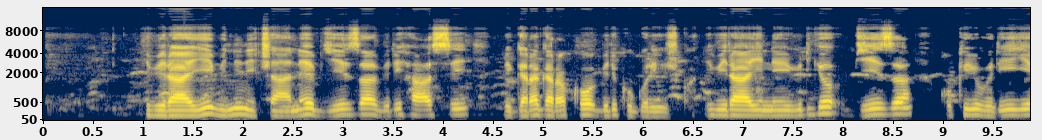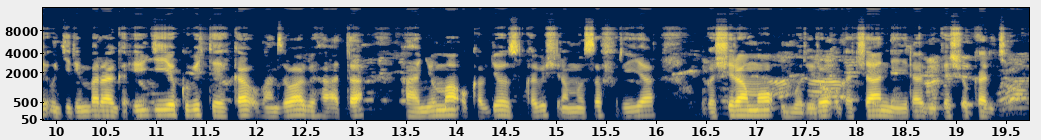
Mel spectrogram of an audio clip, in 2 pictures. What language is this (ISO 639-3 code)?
kin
